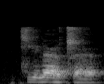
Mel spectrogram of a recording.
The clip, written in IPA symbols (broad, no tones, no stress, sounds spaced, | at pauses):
t͡ɕ i ɳ æ ʈ͡ʂ æ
